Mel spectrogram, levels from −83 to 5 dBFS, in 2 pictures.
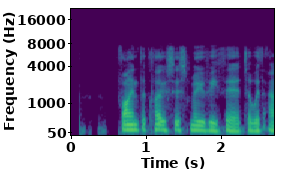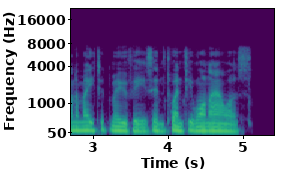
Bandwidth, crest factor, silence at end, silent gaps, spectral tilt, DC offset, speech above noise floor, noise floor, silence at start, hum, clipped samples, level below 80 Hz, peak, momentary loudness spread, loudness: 7.6 kHz; 20 dB; 0.35 s; none; -7.5 dB/octave; under 0.1%; 31 dB; -53 dBFS; 0.65 s; none; under 0.1%; -46 dBFS; -4 dBFS; 6 LU; -24 LUFS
